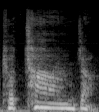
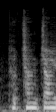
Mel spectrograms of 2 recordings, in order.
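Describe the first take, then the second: First: The syllable 창 is drawn out and bright. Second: The syllable 창 is short and flat. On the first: The speaker calls it right. "펼쳐지는 음으로써 읽어야 제대로 읽는 겁니다" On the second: The speaker calls it wrong. "표창장 이렇게 하면 안 돼요"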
